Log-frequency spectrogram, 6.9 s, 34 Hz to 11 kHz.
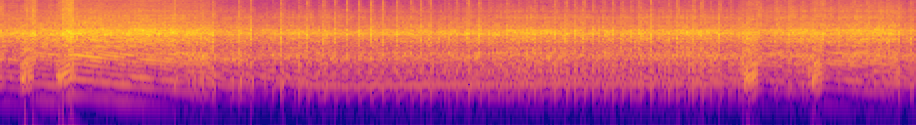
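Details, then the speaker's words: Suzuki RM125 two-stroke, first start after complete engine rebuild, cold, air screw at factory 1.5 turns out: crisp ringing idle sitting a touch high, clean blips; runs smooth and healthy. "wow perfect it's perfect um yeah that's pretty good um i don't need just to do a little bit it's a little bit high but that's good enough for me"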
